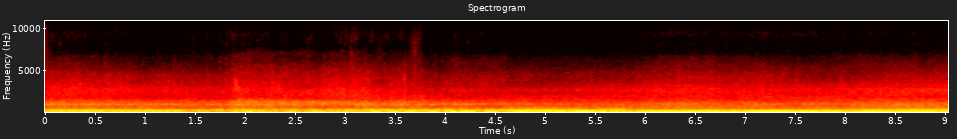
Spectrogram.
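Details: Yamaha XLT1200 jet ski on its first run on the water after an engine rebuild; steady drone whose pitch climbs smoothly as the throttle opens, even with no knocks; the engine runs strong and healthy.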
